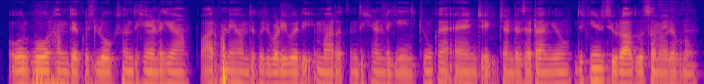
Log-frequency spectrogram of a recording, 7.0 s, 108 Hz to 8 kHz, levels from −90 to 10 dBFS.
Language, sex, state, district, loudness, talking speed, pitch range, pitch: Hindi, male, Uttarakhand, Uttarkashi, -25 LUFS, 240 wpm, 100-105 Hz, 105 Hz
